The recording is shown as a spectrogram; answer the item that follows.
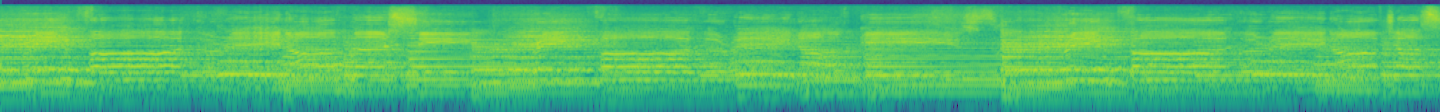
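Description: Opening hymn sung by the choir and standing congregation, with pipe organ accompaniment: several voices holding long notes, phrase by phrase, with short breaths between phrases.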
